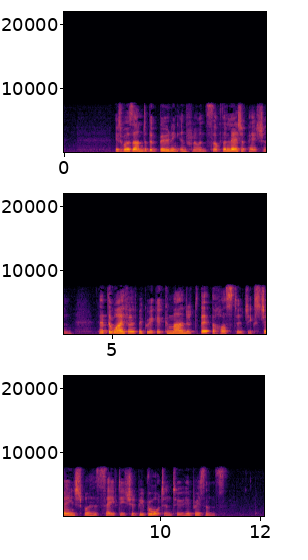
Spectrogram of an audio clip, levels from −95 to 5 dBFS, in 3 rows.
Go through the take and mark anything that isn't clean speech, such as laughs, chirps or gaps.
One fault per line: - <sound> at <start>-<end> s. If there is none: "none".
none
